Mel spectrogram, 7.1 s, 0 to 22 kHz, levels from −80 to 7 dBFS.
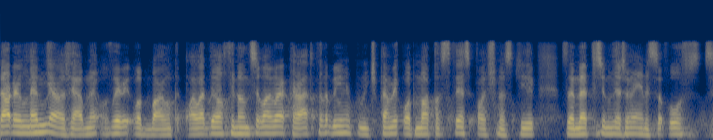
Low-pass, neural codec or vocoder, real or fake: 7.2 kHz; codec, 16 kHz, 0.5 kbps, FreqCodec, larger model; fake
